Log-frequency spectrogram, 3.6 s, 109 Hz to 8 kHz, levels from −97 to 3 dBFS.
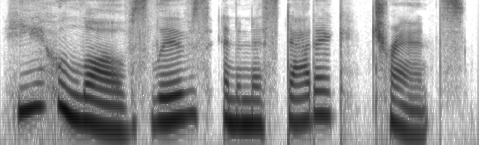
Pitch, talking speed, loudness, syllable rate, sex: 230 Hz, 135 wpm, -15 LUFS, 3.9 syllables/s, female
